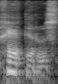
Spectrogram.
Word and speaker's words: héteros: outro como ele não héteros não héteros a gente aqui lê héteros né porque aqui o h ficou mudo e a gente a gente lê héteros mas se fosse pronunciar no grego seria héteros dois o paracleto né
